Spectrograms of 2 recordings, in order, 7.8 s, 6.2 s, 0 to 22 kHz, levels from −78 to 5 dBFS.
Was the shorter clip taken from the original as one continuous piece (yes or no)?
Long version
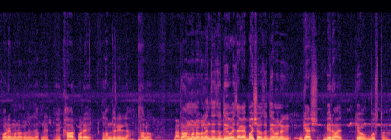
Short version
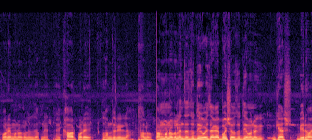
no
